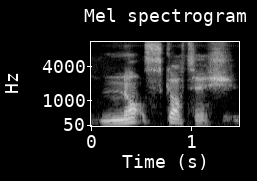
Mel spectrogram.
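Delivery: ordinary talk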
